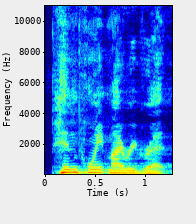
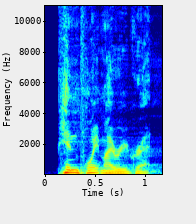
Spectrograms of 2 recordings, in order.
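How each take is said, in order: First: "Pinpoint my regret." slowly, each word weighted; slow emphatic repeat. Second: Said in the usual way. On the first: Shown as a demonstration. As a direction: lean into "Pinpoint" and drag the phrase. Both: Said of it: "Number one".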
